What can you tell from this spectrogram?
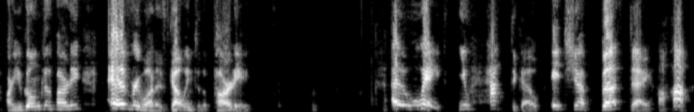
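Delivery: high, loud, excitable taunting; teasing kid. Acted. Kid pestering birthday boy about the party, teasing. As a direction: crow it out and end on a high laugh.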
